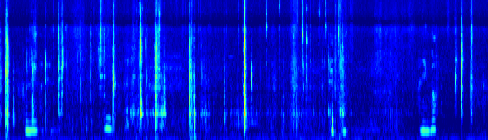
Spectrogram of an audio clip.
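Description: A hand bumps and rubs against a plastic lamp.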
